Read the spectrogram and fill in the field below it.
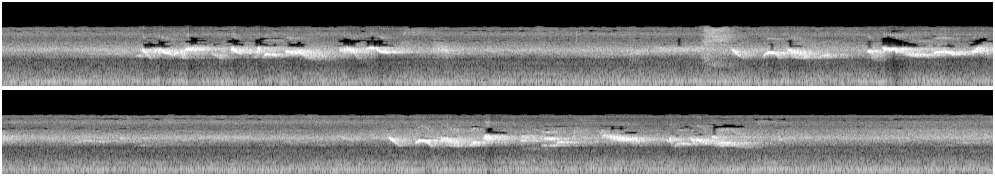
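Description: A low electronic drone hums steadily through amplifiers.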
